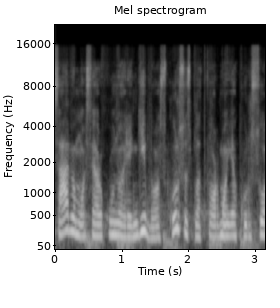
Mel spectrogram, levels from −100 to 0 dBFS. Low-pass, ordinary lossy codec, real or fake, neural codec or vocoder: 14.4 kHz; Opus, 24 kbps; fake; vocoder, 44.1 kHz, 128 mel bands, Pupu-Vocoder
